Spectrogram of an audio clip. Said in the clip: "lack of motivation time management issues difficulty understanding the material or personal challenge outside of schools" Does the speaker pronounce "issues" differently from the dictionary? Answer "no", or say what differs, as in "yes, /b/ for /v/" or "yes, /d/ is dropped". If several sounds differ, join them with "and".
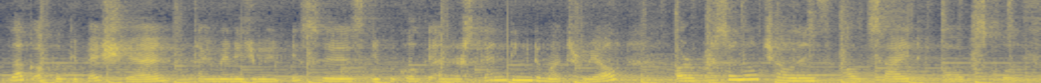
yes, /s/ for /ʃ/ and /s/ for /z/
